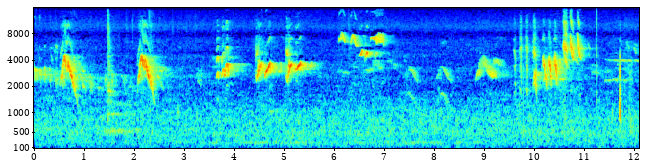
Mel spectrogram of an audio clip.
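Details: Song thrush singing: loud, clear whistled and fluty phrases, some given twice in a row, mixed with sharp high notes and quick trills, separated by short pauses, over a quiet background.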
